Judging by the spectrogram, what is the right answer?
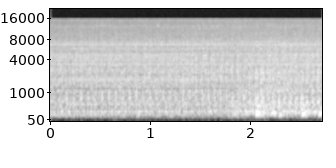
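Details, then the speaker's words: Fully overhauled and restored all-steel Morse Fotomatic IV zigzag sewing machine by Toyota, with a size 16 needle, straight stitching on a patio table: light quick even whirring and ticking, no clunks or binding, running smoothly. "And come down, and I'll make one more run here so you can see it, and I'll do straight stitching."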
